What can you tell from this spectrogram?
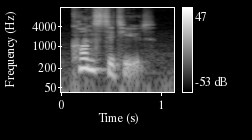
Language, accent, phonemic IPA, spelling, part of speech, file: English, UK, /ˈkɒnstɪtjuːt/, constitute, verb / noun, En-uk-constitute.ogg
- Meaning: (verb) 1. To set up; to establish; to enact 2. To make up; to compose; to form 3. To appoint, depute, or elect to an office; to make and empower; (noun) An established law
